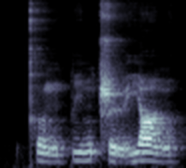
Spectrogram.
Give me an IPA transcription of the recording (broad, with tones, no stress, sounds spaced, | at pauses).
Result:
kʰ ɤ̰˨˩ ŋ p i˧˥ ŋ ʈ͡ʂ ɻ̩˨˩ j ɑ˥˩ ŋ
